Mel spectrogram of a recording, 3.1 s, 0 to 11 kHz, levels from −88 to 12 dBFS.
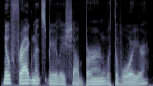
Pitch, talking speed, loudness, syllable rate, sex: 105 Hz, 155 wpm, -19 LUFS, 4.1 syllables/s, male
